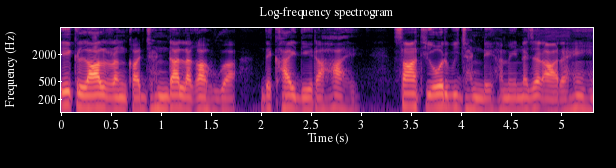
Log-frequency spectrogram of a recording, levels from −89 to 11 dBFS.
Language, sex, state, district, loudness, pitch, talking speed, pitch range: Hindi, male, Chhattisgarh, Bilaspur, -21 LUFS, 115 Hz, 235 wpm, 110-125 Hz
